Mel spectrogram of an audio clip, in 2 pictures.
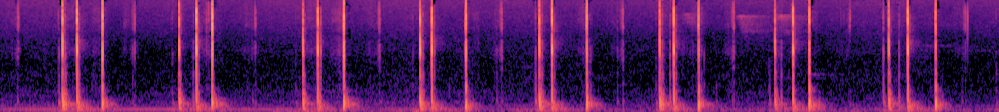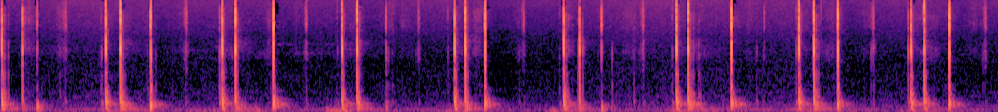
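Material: Glass.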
